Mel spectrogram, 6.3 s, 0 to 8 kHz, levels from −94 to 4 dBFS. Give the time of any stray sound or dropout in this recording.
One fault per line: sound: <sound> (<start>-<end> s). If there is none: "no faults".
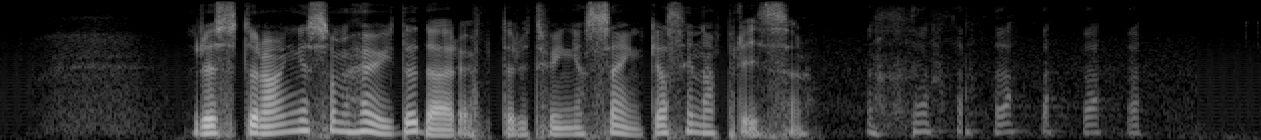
sound: laugh (4.3-5.9 s)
